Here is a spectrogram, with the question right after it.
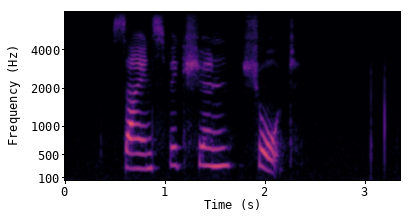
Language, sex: English, female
